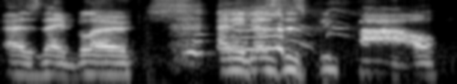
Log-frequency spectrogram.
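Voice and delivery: ordinary talk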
